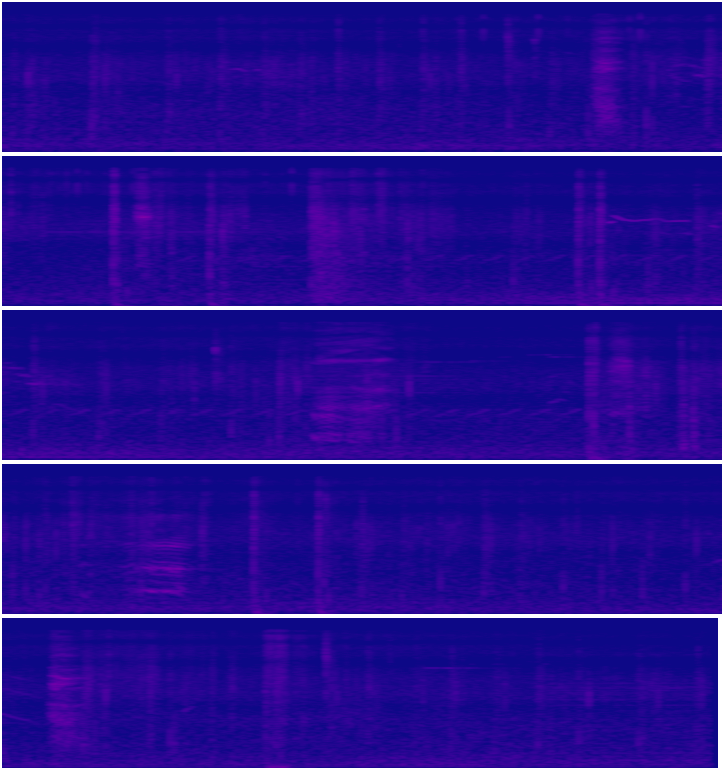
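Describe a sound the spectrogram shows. Footsteps run across a gravel rooftop.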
